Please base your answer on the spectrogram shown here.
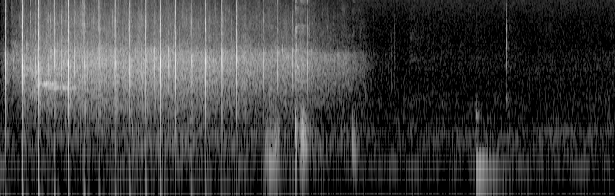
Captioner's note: applause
